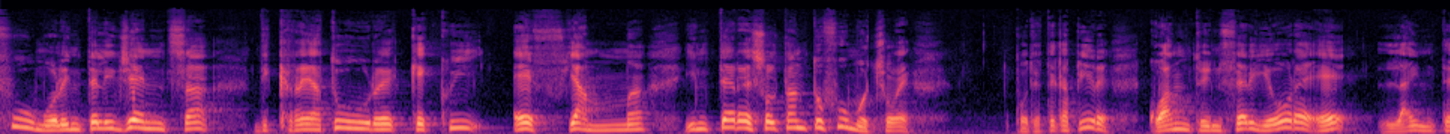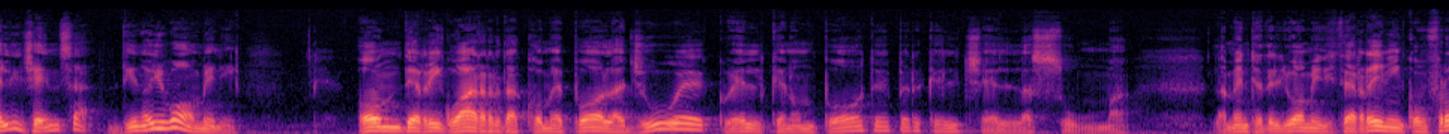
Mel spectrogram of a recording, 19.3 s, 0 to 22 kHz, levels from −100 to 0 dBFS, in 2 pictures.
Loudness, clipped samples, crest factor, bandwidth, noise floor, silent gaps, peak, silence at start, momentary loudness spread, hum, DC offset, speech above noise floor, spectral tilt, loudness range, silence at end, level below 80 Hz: -28 LUFS; under 0.1%; 18 dB; 13 kHz; -64 dBFS; none; -10 dBFS; 0 s; 16 LU; none; under 0.1%; 36 dB; -7 dB/octave; 10 LU; 0 s; -60 dBFS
